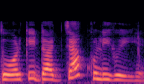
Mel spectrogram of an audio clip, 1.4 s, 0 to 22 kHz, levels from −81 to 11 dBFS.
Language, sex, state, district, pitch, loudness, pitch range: Hindi, female, Uttar Pradesh, Muzaffarnagar, 235 Hz, -15 LUFS, 220-245 Hz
